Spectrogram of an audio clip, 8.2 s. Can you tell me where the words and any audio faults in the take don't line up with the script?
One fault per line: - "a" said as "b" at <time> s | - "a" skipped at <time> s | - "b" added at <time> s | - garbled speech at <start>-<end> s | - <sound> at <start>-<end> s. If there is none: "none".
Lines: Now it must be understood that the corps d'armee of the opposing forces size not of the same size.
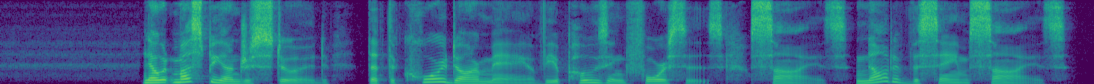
none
